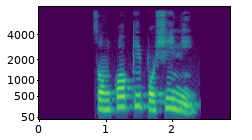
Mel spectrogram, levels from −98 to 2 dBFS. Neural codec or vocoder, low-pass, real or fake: vocoder, 44.1 kHz, 128 mel bands every 512 samples, BigVGAN v2; 7.2 kHz; fake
